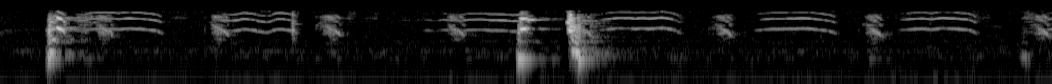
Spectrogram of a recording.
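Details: Peregrine falcon nest with chicks being fed: short thin whistles with wavering pitch mixed with loud scraping knocks, followed by a string of level whistled notes.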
